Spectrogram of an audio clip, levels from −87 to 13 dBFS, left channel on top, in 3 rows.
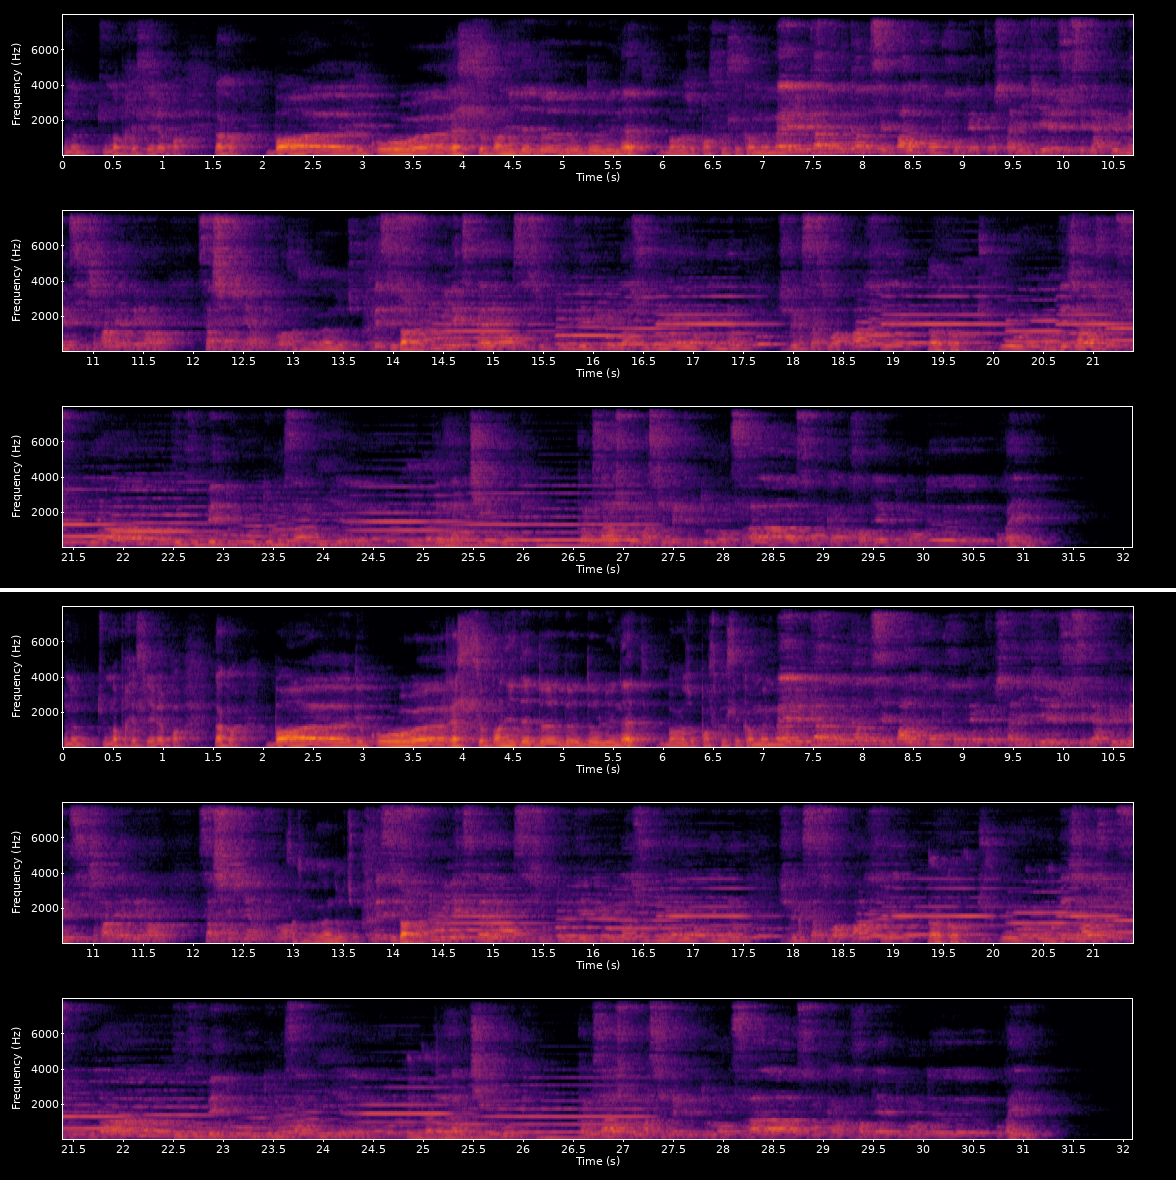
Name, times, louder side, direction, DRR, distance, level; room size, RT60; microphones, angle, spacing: voice 1, 0.0-7.3 13.0-14.3 19.3-20.0 20.5-20.7 24.8-25.1, right 2 dB, 30° right, 4 dB, 0.3 m, -27 dB
voice 2, 7.1-13.1 13.7-19.2 19.8-24.7 25.1-26.0 26.5-31.1, equal, 30° left, -6 dB, 1.8 m, -33 dB
sound 1, 14.2-18.3 18.6-27.2, left 2 dB, 75° left, 0.8 m, -35 dB
6.7 x 4.9 x 3.5 m, 1.0 s
head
